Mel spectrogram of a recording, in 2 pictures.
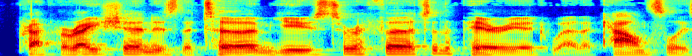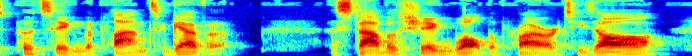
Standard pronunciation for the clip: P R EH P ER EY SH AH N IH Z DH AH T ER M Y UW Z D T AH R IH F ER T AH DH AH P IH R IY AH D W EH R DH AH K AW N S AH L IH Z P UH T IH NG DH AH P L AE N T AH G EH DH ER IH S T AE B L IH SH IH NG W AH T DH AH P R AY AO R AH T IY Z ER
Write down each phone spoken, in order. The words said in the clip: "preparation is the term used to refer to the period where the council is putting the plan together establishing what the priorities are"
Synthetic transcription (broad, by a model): P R EH P ER EY SH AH N IH Z DH AH T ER M Y UW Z T AH R IH F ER T AH DH AH P IH R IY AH D W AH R DH AH K AW N S AH L IH Z P UH T IH NG DH AH P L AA N T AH G EH DH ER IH S T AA B L IH SH IH NG W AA T DH AH P R AY AO R AH T IY Z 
